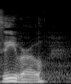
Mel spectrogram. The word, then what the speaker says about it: Xero: A couple of tools that you can use are, one, what I use is Xero. It's spelled X-E-R-O, so not zero like the number, but Xero.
